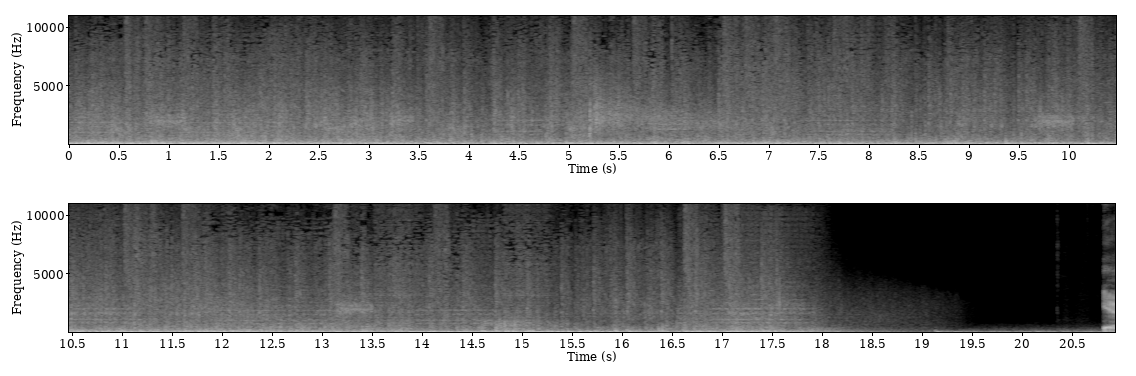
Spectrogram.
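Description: Starsector ship weapons firing on both sides in a space battle, dense rapid booms and bursts layered continuously, then abruptly dropping to near silence at the end.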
